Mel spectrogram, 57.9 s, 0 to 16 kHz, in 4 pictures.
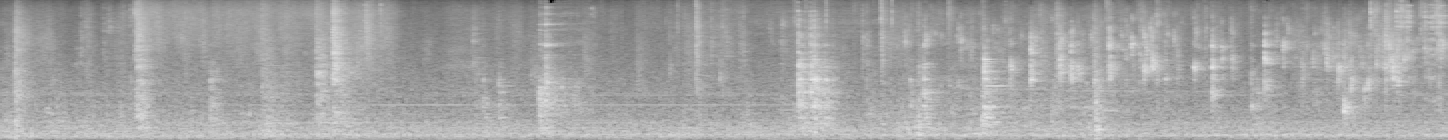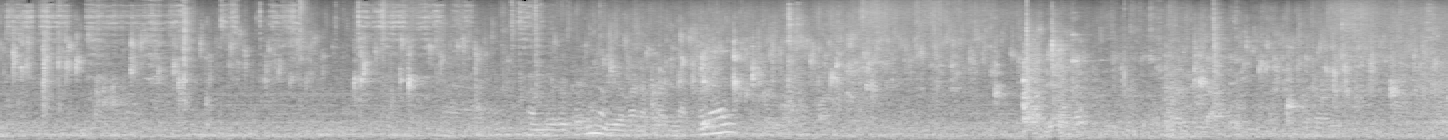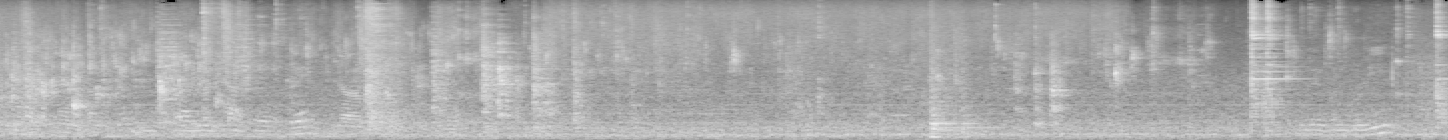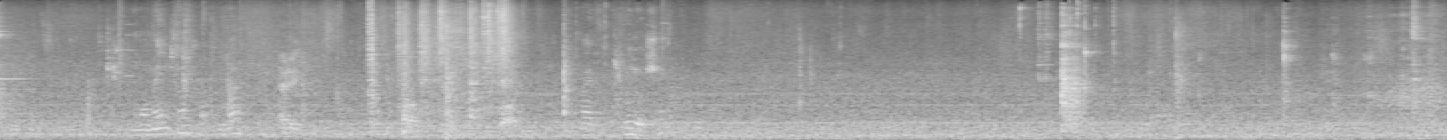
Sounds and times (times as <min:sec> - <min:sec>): Water: 0:07.1 - 0:46.5.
